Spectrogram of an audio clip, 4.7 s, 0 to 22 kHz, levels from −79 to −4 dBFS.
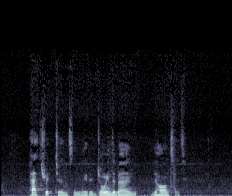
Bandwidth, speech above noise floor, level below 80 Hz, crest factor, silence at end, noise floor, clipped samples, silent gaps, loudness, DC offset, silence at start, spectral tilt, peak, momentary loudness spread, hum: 16 kHz; 28 dB; -44 dBFS; 20 dB; 0.6 s; -48 dBFS; under 0.1%; none; -20 LUFS; under 0.1%; 0.6 s; -6.5 dB/octave; -2 dBFS; 13 LU; none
